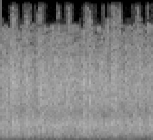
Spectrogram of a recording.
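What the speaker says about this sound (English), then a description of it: "We're clapping for showing up." Steady hand clapping from a group, a dense continuous patter that fills the whole moment at even loudness, with no voices.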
